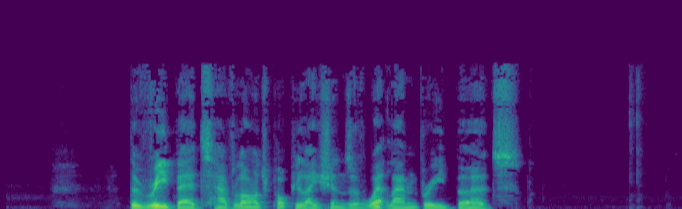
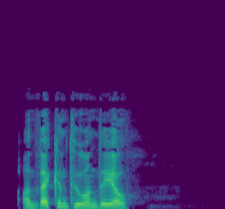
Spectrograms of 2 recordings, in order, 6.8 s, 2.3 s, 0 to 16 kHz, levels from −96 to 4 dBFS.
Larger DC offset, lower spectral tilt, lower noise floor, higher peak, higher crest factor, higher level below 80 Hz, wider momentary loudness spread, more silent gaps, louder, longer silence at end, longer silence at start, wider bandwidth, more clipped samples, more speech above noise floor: neither; first, -6.5 dB/octave vs -4 dB/octave; about the same, -86 dBFS vs -88 dBFS; first, -2 dBFS vs -6 dBFS; about the same, 24 dB vs 22 dB; first, -48 dBFS vs -76 dBFS; first, 12 LU vs 9 LU; neither; about the same, -26 LUFS vs -24 LUFS; first, 1.65 s vs 1 s; first, 1.3 s vs 0.25 s; first, 11.5 kHz vs 9 kHz; neither; about the same, 61 dB vs 64 dB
